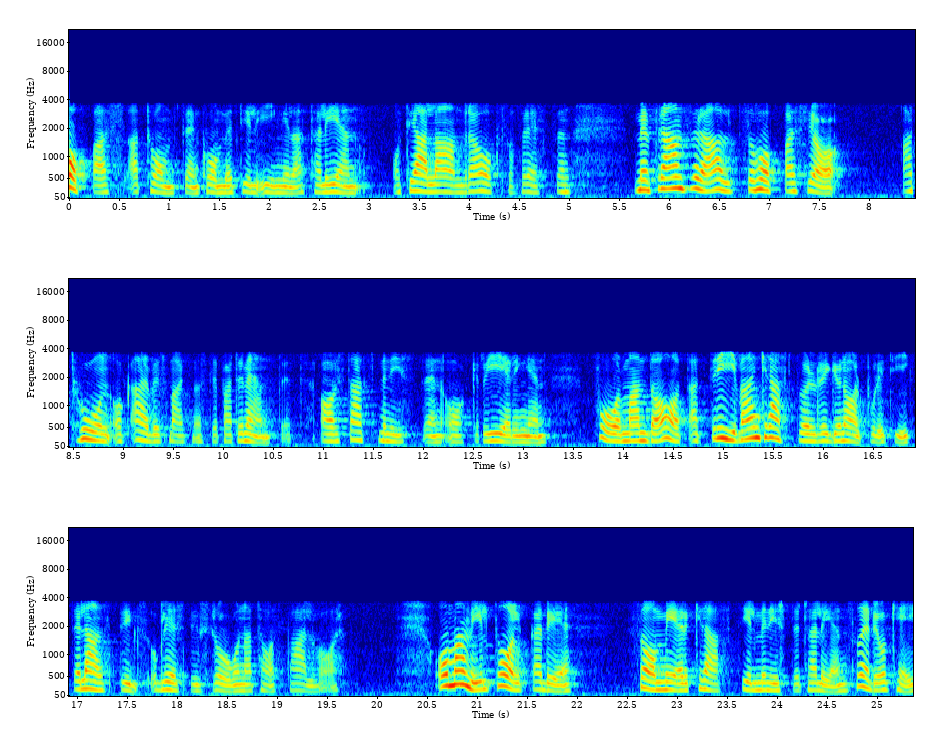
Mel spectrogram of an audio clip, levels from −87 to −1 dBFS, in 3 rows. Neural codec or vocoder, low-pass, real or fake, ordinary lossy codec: none; 3.6 kHz; real; none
